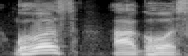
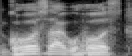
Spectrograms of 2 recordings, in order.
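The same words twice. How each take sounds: First: Slow and deliberate, each word drawn out; slow, spelled-out repeat. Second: Said in the usual way. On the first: Shown as a demonstration. Teacher repeats the terms slowly for pupils. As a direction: let pupils catch every syllable, slowly. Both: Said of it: "teacher repeating terms for pupils".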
